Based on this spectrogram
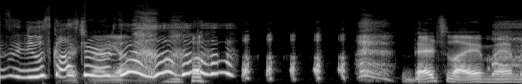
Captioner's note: laughter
